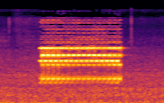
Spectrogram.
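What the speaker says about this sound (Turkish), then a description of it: "telefon açılmıyorsa neden ısrarla aranıyor anlamış değilim." A mobile phone rings with a single bright electronic tone burst lasting about a second, clear and close against quiet background.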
